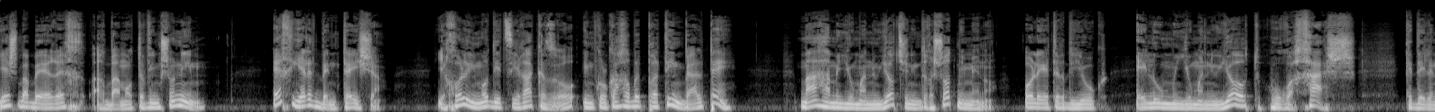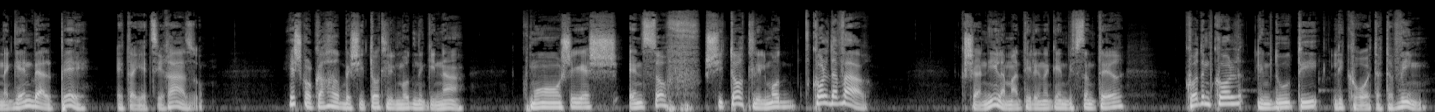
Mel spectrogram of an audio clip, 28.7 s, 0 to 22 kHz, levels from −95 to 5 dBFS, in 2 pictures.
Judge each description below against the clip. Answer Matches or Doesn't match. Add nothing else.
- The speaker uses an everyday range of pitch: Matches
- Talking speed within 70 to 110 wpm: Doesn't match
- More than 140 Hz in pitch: Doesn't match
